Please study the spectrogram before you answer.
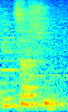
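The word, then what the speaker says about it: Itxassou: non difficile à prononcer cela s'écrit it saxo avec un mix mais se prononce itsasu avec un S ce village ça s'ouvre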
